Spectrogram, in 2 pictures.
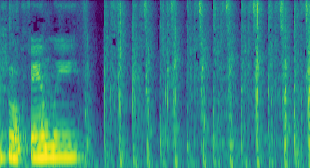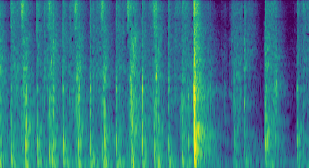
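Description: Playing cards are shuffled with a quick, rapid riffling.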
